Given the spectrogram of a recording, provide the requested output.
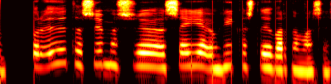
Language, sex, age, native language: Icelandic, female, 30-39, Icelandic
